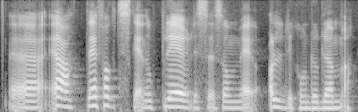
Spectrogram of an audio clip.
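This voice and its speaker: Lady chatting casually, gravelly low-ish voice but smooth, candid and laughing at herself a lot. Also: steady tone. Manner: candid, self-deprecating storytelling, laughs often. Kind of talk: casual chat.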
